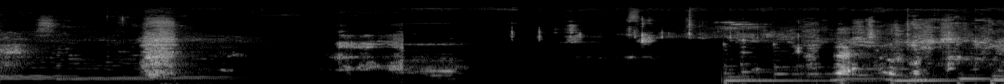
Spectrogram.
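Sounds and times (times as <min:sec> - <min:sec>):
background music notes: 0:07.2 - 0:10.0.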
